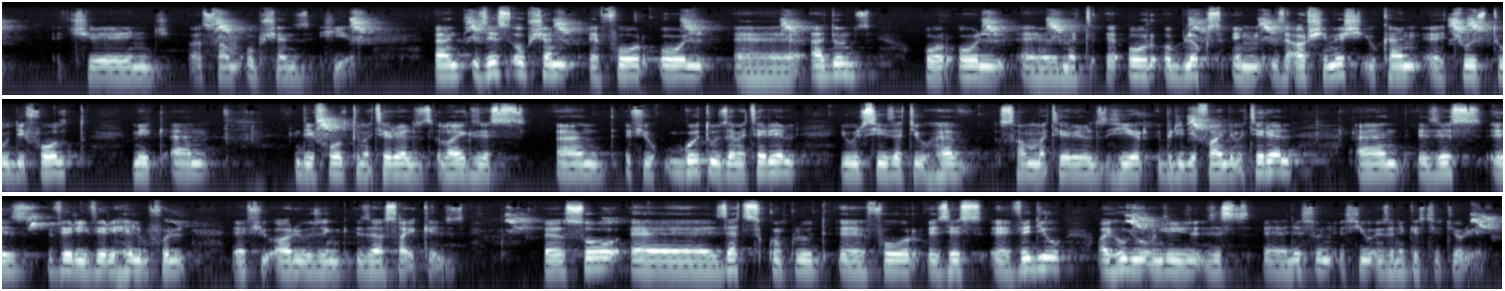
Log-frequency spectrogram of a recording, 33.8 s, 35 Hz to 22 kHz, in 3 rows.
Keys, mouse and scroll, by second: 3.7-7.6 drag, 8.0-9.3 middle drag, 12.9 n, 13.1 t, 15.6-21.9 drag, 22.3-24.2 drag, 27.2-29.5 drag.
